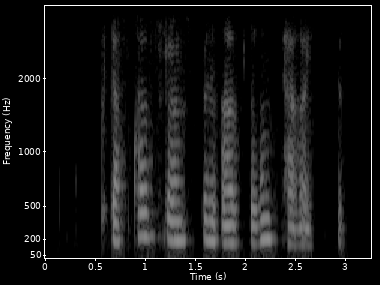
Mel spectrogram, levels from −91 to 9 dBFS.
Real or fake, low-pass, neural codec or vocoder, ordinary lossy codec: fake; 3.6 kHz; codec, 24 kHz, 6 kbps, HILCodec; Opus, 16 kbps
